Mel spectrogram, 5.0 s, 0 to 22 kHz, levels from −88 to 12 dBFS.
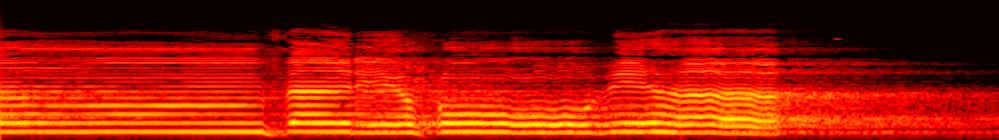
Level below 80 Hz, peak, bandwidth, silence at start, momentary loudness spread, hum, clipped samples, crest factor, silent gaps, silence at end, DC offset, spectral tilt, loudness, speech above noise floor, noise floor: -74 dBFS; -6 dBFS; 9.4 kHz; 0 s; 15 LU; none; under 0.1%; 14 dB; none; 0.2 s; under 0.1%; -4.5 dB/octave; -20 LUFS; 23 dB; -41 dBFS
